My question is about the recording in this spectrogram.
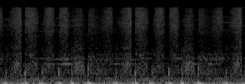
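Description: Pen scribbling on paper, a rapid run of scratchy back-and-forth strokes, about eight to ten a second.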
